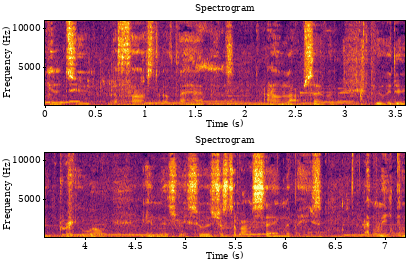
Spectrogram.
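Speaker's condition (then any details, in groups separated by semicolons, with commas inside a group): No condition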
